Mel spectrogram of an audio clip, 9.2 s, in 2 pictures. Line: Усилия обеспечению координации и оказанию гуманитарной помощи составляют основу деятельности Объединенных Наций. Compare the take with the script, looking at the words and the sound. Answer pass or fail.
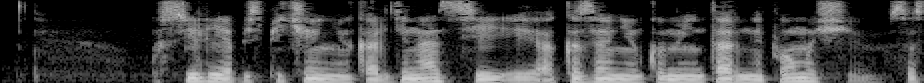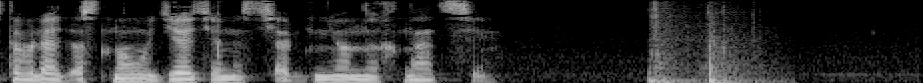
fail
